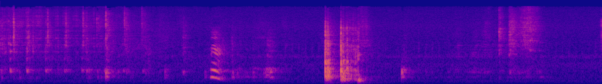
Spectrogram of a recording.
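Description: Light clicks and knocks of small plastic toy figures being handled and set down, with two brief voice-like sounds about two and three seconds in.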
